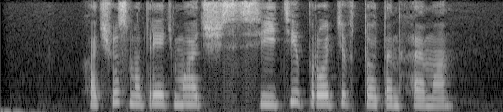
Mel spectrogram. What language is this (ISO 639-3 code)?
rus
